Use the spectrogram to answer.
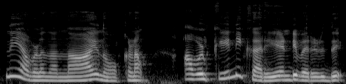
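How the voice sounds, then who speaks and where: A woman's voice: medium pitch, expressive, normal speed, natural voice. A woman voicing a caring older mother giving earnest advice to her son.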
